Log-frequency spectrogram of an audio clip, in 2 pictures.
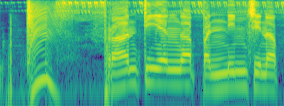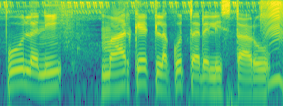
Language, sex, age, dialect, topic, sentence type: Telugu, male, 18-24, Southern, agriculture, statement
